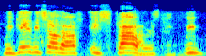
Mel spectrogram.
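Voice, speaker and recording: A woman's voice: sits high, animated, a little fast, sharp tone, dull audio. A woman guest on a live talk show, crying as she tells an earnest personal story with insistent emphasis.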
